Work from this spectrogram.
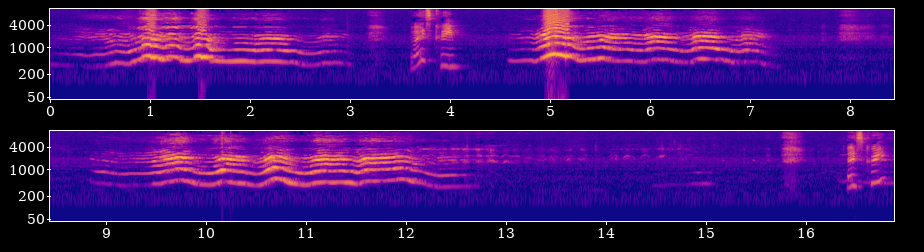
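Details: Lurcher singing to the arriving ice cream man, a daily habit: three wavering, yodelling howls of two to four seconds each, separated by pauses, with short spoken words from a person in between.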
